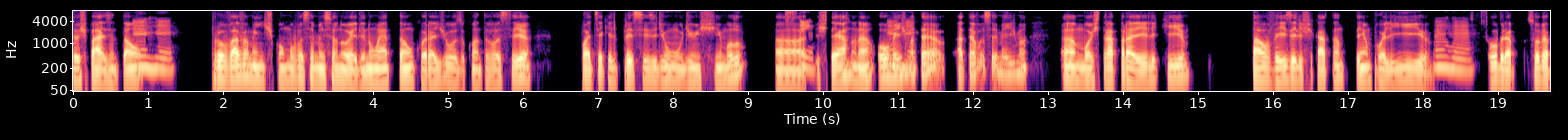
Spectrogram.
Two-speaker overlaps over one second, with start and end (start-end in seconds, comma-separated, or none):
none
